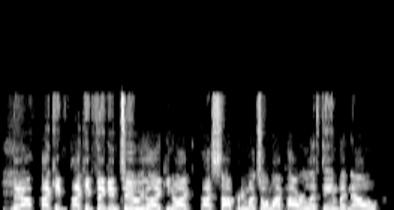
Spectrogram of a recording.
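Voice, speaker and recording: At a fairly quick pace, a man with an unremarkable speaking voice and fairly high pitch speaks with very even loudness and ordinary pitch variation, in a dry, close recording with no echo. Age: 40s. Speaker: personal trainer, gym owner. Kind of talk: casual interview chat.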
